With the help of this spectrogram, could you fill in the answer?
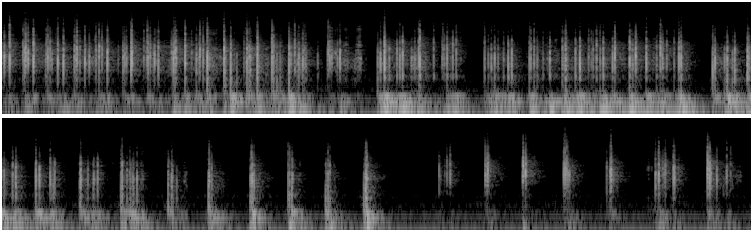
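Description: Long fingernail tips tap repeatedly on the flat bottom of an empty, open white cardboard box tray, giving hollow, dry clicks with almost no ring. For roughly the first seven seconds the taps come fast and dense, then they slow into distinct, evenly spaced single taps over a steady low hum.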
